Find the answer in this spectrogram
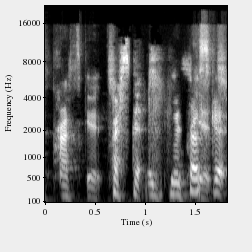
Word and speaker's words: Prescott: Wow have a Prescott Arizona but everybody says presc presc pres yeah like it's a press kit yeah like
